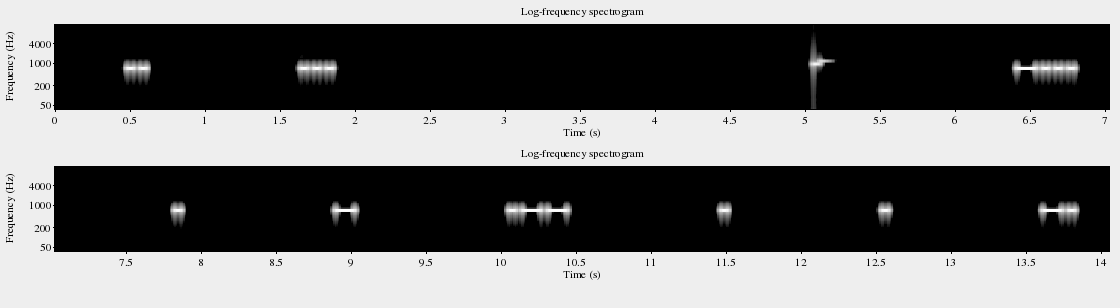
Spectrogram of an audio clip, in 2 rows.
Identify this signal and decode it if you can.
Morse code, heard as a keyed tone, about 28 wpm, spaced as for 8 wpm, 690 Hz. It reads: IS BETWEEN
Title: 8x Character Spacing - Top 300 Words - 28wpm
